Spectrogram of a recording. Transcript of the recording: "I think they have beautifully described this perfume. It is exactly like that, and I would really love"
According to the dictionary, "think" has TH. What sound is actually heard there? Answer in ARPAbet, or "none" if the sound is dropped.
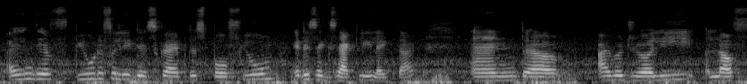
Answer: T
